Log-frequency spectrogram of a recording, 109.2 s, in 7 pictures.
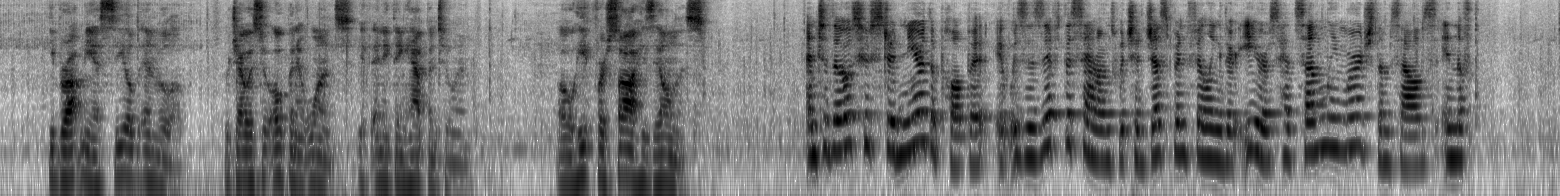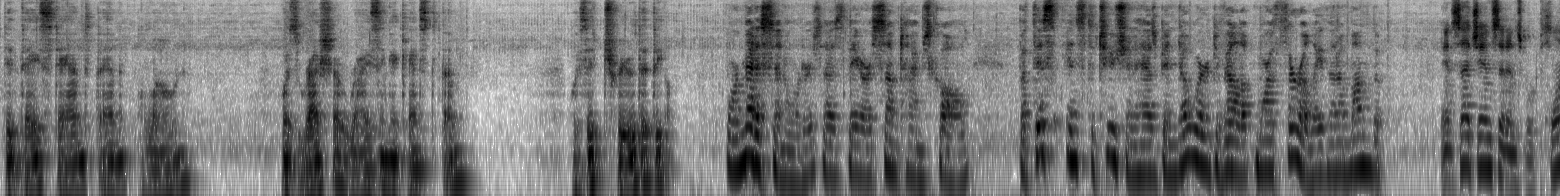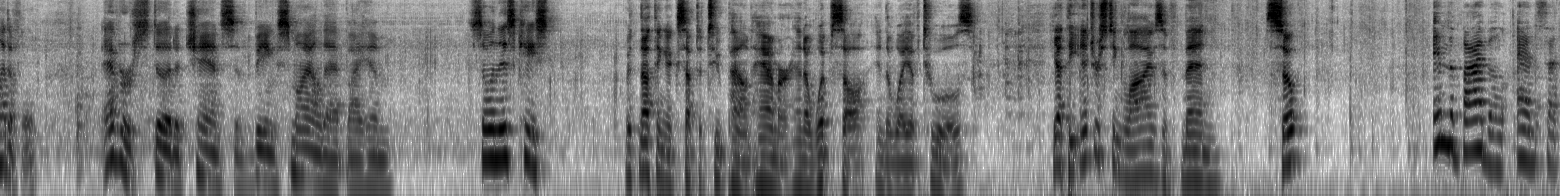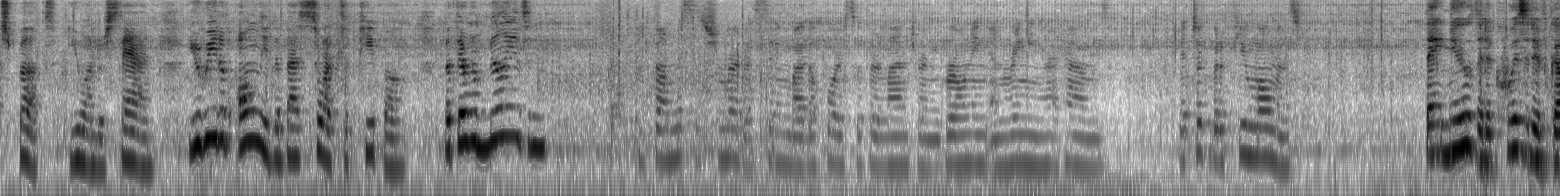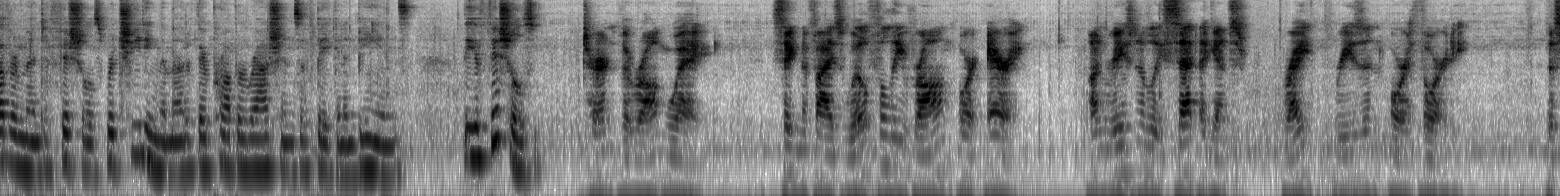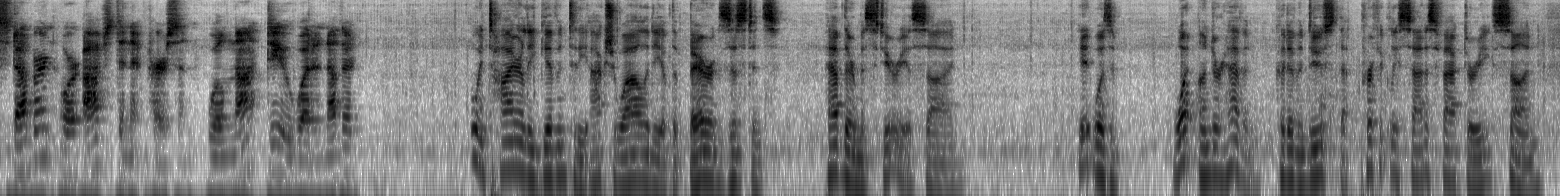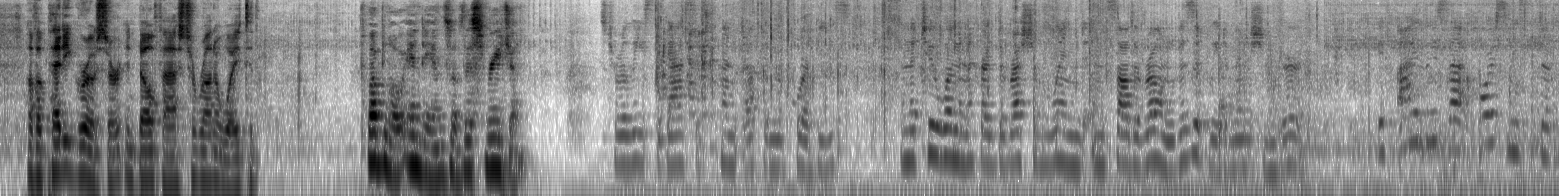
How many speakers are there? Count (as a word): ten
